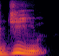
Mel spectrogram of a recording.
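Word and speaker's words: جيم: For Jim, the sound is produced from the middle of the tongue as it rises toward the middle of the roof of the mouth. Keep your mouth relaxed and let the sound come out naturally.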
